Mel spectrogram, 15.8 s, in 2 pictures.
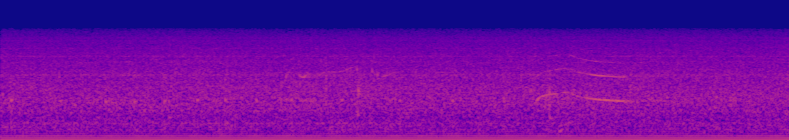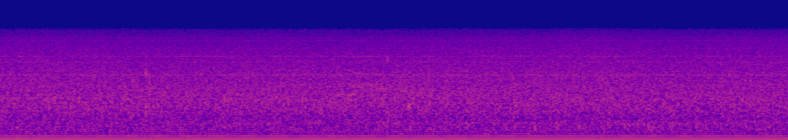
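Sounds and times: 
low engine-like hum: 0.0s - 15.7s
killer whale call: 5.3s - 6.5s.

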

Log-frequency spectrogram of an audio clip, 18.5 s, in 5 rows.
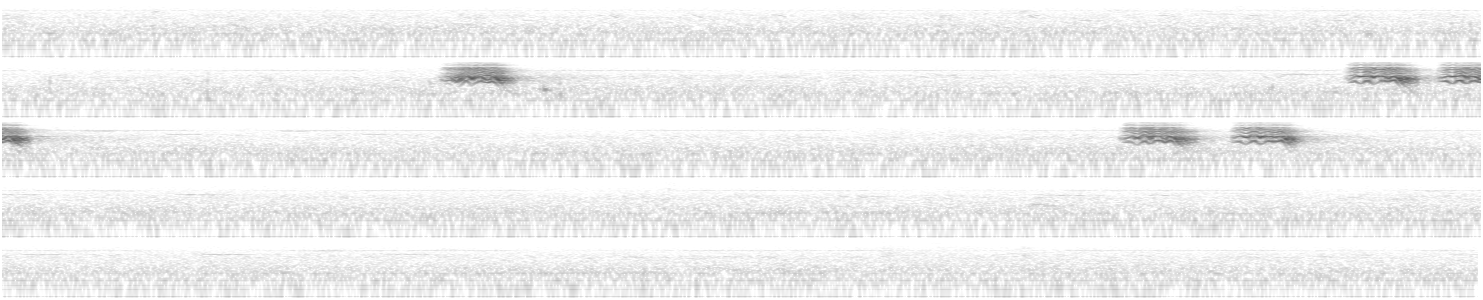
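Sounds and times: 
Eurasian magpie harsh rasping calls, Pica pica: 4.8s - 5.0s, 7.1s - 7.5s, 10.2s - 10.7s.

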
